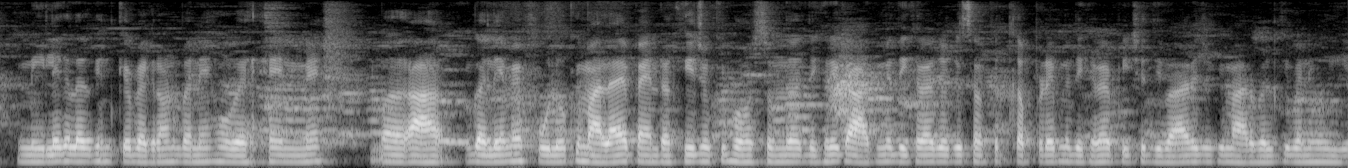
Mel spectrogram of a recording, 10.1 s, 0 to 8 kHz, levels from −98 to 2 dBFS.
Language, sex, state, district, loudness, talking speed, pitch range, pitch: Hindi, male, Rajasthan, Nagaur, -20 LUFS, 275 wpm, 120-125 Hz, 120 Hz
